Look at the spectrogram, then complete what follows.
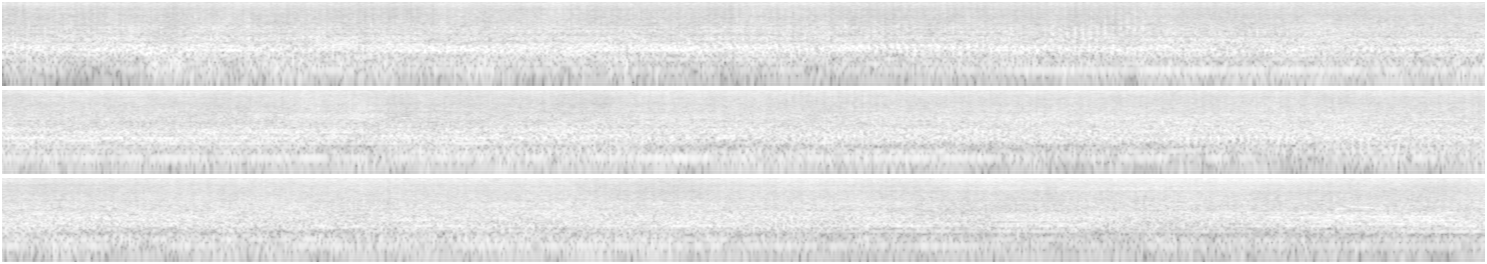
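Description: Helicopter setting down on its pad and running on the ground with the rotor turning: a loud, steady turbine-and-rotor drone with a low hum underneath.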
